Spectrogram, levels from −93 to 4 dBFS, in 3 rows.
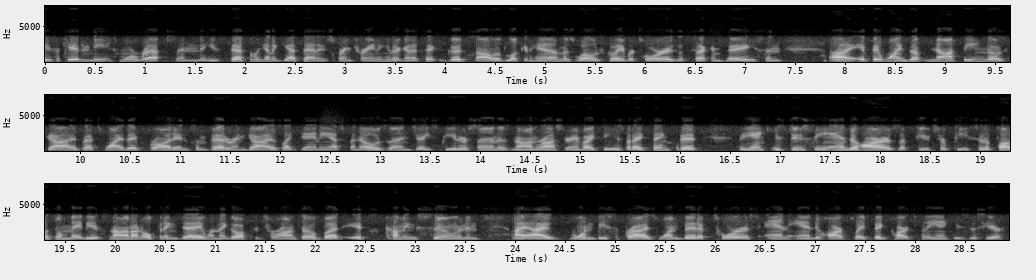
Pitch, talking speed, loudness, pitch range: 150 Hz, 235 wpm, -24 LUFS, 130-170 Hz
